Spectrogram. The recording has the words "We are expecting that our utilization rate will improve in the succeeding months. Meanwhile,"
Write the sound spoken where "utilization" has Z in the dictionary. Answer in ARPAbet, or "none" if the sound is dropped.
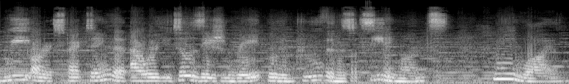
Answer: Z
